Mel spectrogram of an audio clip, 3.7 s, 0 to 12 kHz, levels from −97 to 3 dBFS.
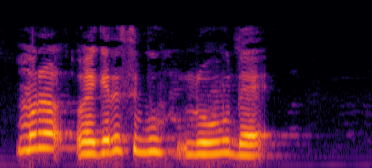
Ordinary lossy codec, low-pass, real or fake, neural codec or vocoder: AAC, 64 kbps; 7.2 kHz; real; none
